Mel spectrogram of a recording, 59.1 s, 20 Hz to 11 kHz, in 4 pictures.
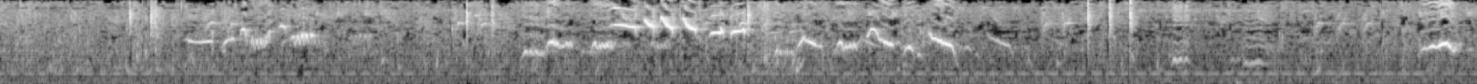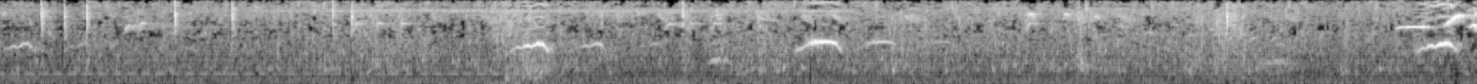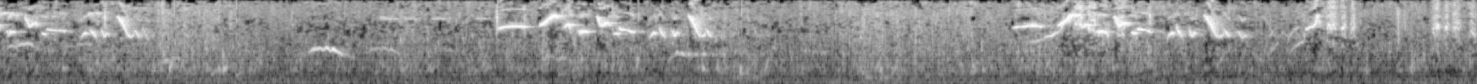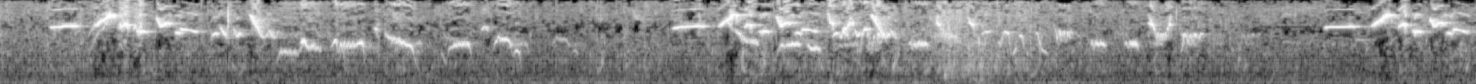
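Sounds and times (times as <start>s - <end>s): bird singing whistled phrases: 1.4s - 3.8s, 4.7s - 17.2s, 28.8s - 31.0s, 32.6s - 33.5s, 44.8s - 49.6s, 51.0s - 56.4s, 57.6s - 59.0s.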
